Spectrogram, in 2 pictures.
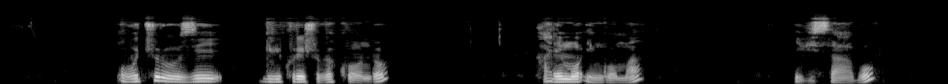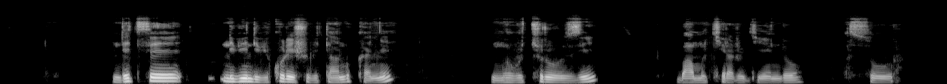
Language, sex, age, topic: Kinyarwanda, male, 25-35, government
